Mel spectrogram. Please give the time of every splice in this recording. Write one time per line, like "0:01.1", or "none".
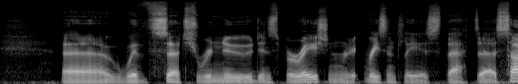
none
